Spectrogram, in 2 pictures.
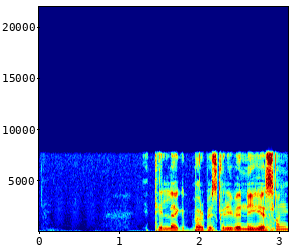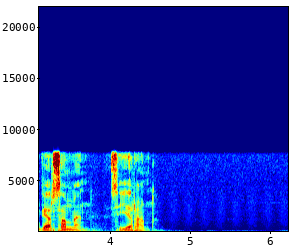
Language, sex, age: Norwegian, male, 27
